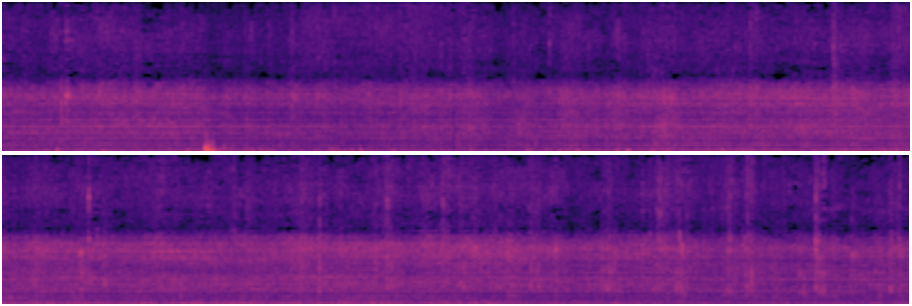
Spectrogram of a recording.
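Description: Finnish night train's double-deck sleeping coaches and car-carrier wagons rolling past, a steady low rumble of wheels on rails, with one brief loud knock about one and a half seconds in.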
